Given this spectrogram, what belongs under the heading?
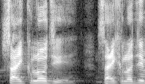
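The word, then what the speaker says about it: psychology: कोई मतलब इस तरह से किसी भी ध्वनि को हम बोल सकते हैं, लेकिन वहाँ उनके यहाँ साइकोलॉजी में पी साइलेंट होता है उनके यहाँ।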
